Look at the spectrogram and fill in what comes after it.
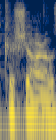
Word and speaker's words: Casciaro: But yeah, essentially, so for anyone that doesn't know, my last name is pronounced Casciaro.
